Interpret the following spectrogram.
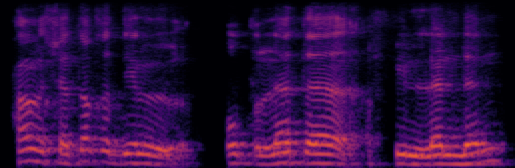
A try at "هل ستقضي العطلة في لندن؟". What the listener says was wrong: Hal sa ya, sataqdi, laisa sya, sa. Coba ulang.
